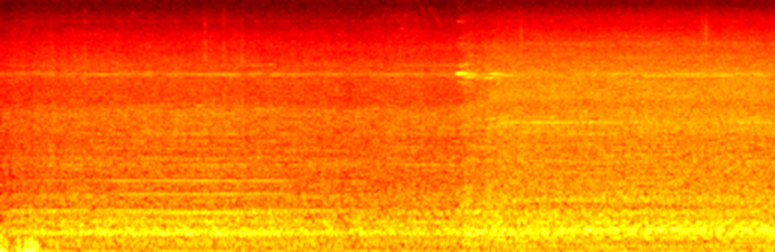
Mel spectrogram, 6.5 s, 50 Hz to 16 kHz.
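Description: A 2001 Daewoo Puma 230SA CNC lathe with a Fanuc 18iT control runs its main spindle at 1,000 RPM, a steady whirring machine drone with a faint tonal whine that steps up slightly partway through.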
